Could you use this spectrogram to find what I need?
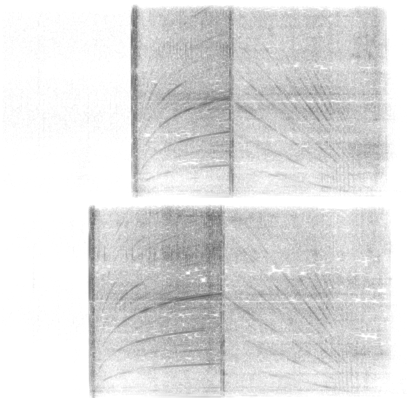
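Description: A starter motor whirs at high speed in two short bursts.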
